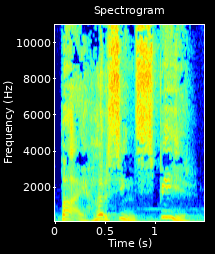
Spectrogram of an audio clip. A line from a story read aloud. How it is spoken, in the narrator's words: the Khajiit researcher exclaimed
